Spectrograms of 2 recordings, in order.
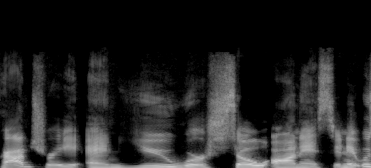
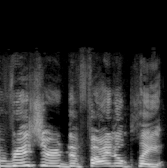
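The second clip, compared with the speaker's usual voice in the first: a light mock of her stiff reporter voice, higher; mocking her own question; 9 semitones higher than usual. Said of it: "My first question sucked ass".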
